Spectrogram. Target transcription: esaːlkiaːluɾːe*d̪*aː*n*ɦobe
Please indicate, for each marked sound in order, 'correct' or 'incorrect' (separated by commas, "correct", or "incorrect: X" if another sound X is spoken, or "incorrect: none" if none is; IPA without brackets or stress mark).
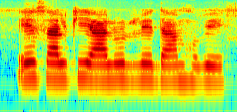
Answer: correct, incorrect: m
